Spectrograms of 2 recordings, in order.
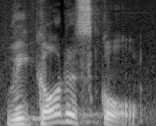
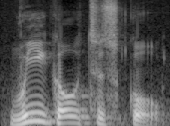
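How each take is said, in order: First: The word 'to' has a soft flapped sound. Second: The word 'to' has a clear t sound. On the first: This is how American or Canadian speakers say it. "미국, 캐나다 ... to를 루로 발음을 해야 돼요" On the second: This is how British or Australian speakers say it. "영국, 호주"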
